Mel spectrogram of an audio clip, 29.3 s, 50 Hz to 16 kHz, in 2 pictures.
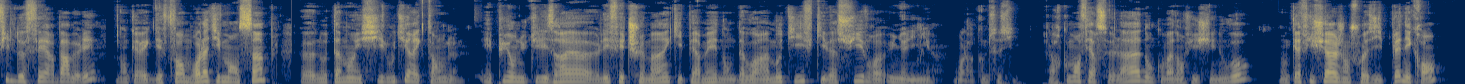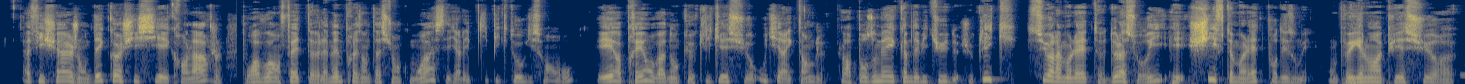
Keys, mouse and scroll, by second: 11.7 click, 12.3 click, 12.9 click, 14.0 click, 14.2 click, 14.9 click, 17.0 click, 22.7 click, 24.8-25.3 scroll up 1, 27.1-28.5 shift+middle drag, 27.4 shift+scroll, 28.6-29.3 shift+scroll up 2.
